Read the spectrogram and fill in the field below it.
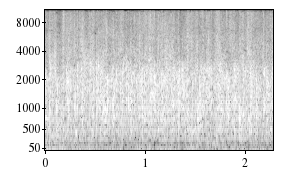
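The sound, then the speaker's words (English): An audience at a comedy show applauds steadily for a couple of seconds, a dense, even wash of many hands clapping at a constant loudness with no voices breaking through. “Let's hear it for that guy.”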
